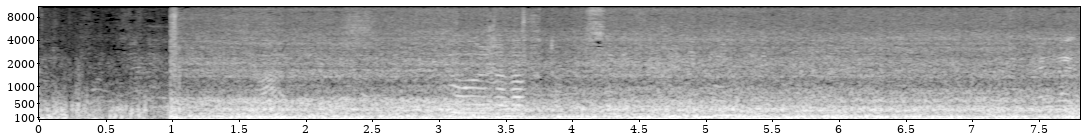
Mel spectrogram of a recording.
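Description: A bus engine rumbles steadily inside the vehicle.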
